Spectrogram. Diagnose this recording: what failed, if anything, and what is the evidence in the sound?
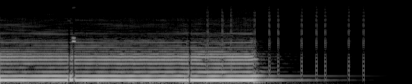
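At the codec stage, two runs of corrupt frames were decoded and played: short chirpy bursts at 0.67–0.76 s and 1.85–1.92 s, each spanning what sounds like about three frames. Flipped bits misplaced the spectral energy. A spectrogram shows blocky, off-pitch smears; the waveform shows spikes near -10 and -15 dBFS.

In the analogue wiring, GSM signalling bursts from a nearby 2G phone were rectified into the audio from 2.07 to 3.65 s. A galloping dit-dit-dit of short buzzes sits roughly 20 dB below the music. The 217 Hz repetition shows as a harmonic comb on a spectrogram and as clustered vertical ticks on the waveform.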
